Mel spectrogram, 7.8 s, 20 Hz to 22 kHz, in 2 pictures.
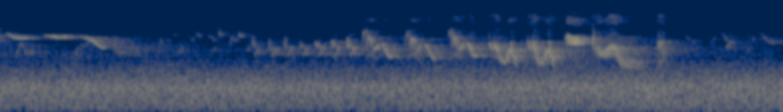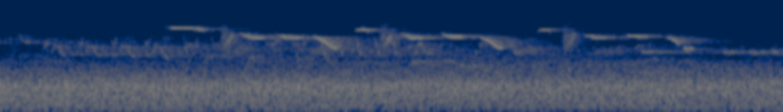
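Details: Spring song of a common chaffinch, Kurkimäki, Helsinki, Finland, 7 May 2021: a cascading trill of rapid notes falling in pitch to a loud terminal flourish, then thin high whistles from another bird and constant background hum.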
